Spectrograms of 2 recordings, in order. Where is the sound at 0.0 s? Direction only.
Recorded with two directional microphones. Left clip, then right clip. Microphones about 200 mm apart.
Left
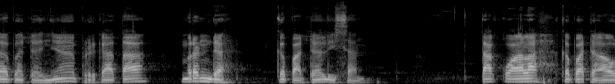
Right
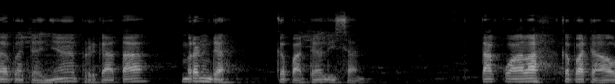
45° left (ahead or behind).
